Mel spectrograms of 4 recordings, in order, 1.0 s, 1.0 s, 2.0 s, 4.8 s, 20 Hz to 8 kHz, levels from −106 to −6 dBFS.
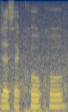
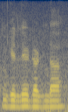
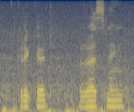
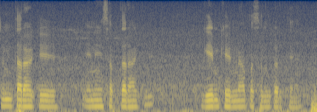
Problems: constant background noise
